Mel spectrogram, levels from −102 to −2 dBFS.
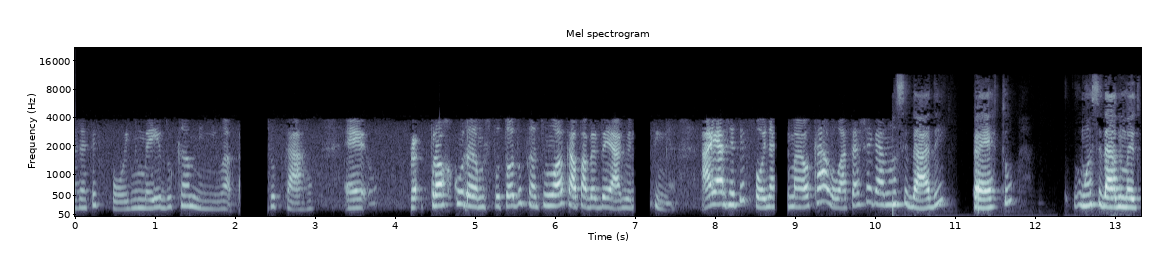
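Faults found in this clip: Low-delay AAC compression, whole clip: speech rough and grainy, noise filling the gaps between pitch harmonics. Likely AAC-ELD at a bitrate consistent with about 32 kbps. Short frames give coarse frequency resolution, so harmonics smear and bits run short, leaving plainly audible codec damage throughout.

Input switched to a poorer device, 0.00 to 10.22 s: dull, band-limited speech, nothing above 3.8 kHz, new background noise about 30 dB under the signal, level about 5 dB down. Likely cause is capture on a narrower, noisier microphone or headset call profile. At 10.22 s the sound clears up again, with no silence at the switch.

AAC frame loss with muting, three soft-edged holes: 2.05 to 2.42 s (360 ms), 6.97 to 7.20 s (220 ms), 8.73 to 8.92 s (180 ms). The lost frames were decoded as zeroed spectrum. Overlapping transform windows fade the speech out and back in, so each gap has soft edges. 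The durations fit runs of roughly 20 ms frames.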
